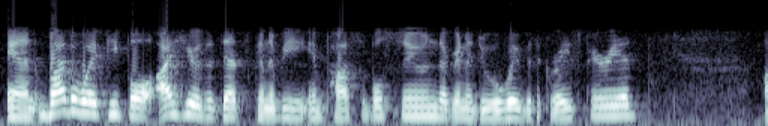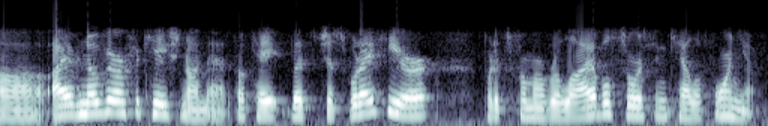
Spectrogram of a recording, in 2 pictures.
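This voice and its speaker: A woman's voice: on the low side, a little fast. A tired American woman in her fifties, chatting and ranting indignantly in a rambling vlog monologue. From United States. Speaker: vlogger. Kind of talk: casual monologue rant. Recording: tinny phone-like audio.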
